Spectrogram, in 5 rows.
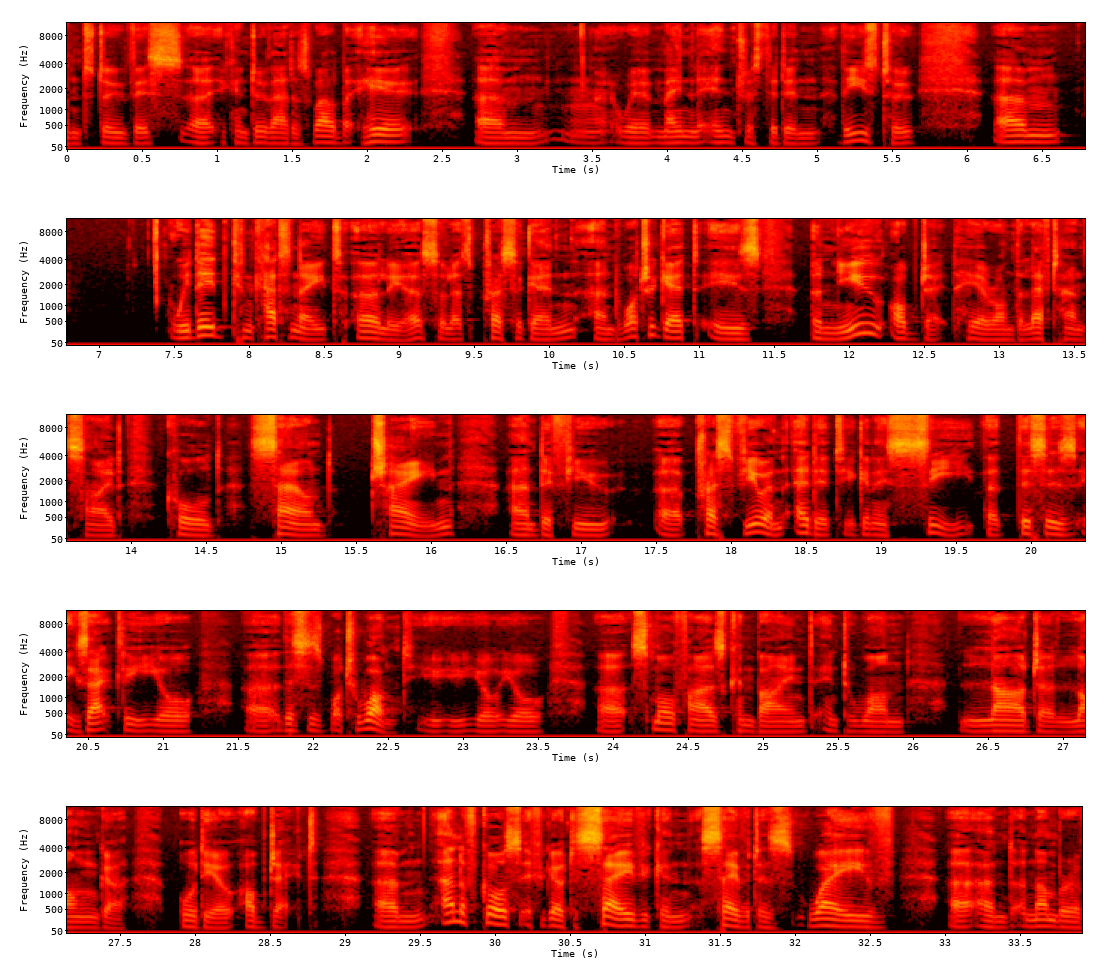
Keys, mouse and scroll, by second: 10.0 click, 18.3 click, 28.5 click.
